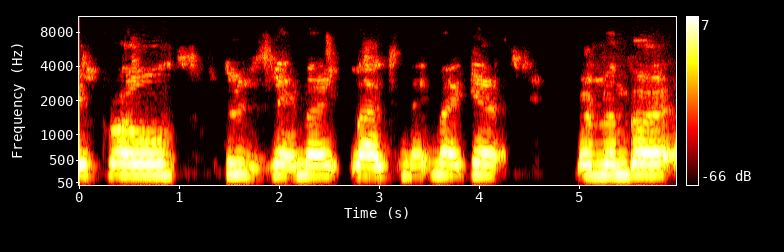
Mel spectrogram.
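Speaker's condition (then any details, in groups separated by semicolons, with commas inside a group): Cerebral palsy; mild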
